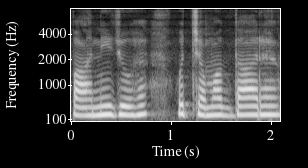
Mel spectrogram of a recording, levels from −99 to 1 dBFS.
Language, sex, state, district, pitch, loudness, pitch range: Hindi, female, Chhattisgarh, Sukma, 225 Hz, -14 LUFS, 220-230 Hz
